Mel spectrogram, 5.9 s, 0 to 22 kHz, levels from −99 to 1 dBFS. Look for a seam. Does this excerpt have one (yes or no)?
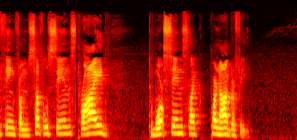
yes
